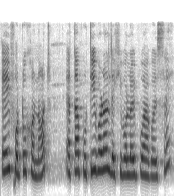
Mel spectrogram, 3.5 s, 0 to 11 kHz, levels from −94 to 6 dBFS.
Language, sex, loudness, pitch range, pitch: Assamese, female, -17 LUFS, 255-310 Hz, 275 Hz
